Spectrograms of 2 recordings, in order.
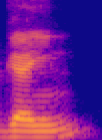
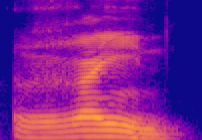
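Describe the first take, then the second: First: It starts with a plain hard g sound. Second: It starts with a gargled sound from the throat. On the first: The speaker calls it wrong. "Not Gain" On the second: The speaker calls it right. "This is a Gha, Ghain"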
